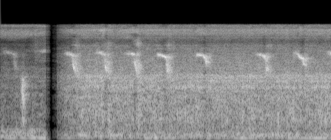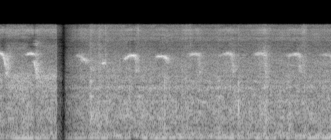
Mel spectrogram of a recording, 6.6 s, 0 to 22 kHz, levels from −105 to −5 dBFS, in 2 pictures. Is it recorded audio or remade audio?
remade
